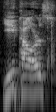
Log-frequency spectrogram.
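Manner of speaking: put-on Scottish recitation voice; Scottish accent. Reciting Burns's Address to a Haggis, theatrical Scottish accent. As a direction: declaim it in a movie-learned Scottish accent. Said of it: "do the whole thing in the Scottish accent".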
